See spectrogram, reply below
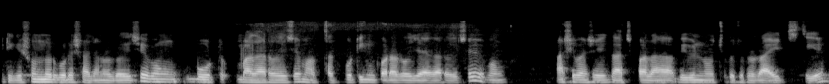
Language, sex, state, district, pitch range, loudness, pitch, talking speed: Bengali, male, West Bengal, Jhargram, 95-110 Hz, -18 LUFS, 100 Hz, 160 wpm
